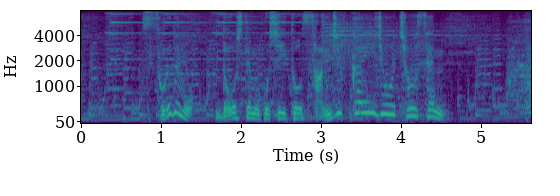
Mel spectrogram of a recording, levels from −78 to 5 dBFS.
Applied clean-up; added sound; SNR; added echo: none; none; none; none.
